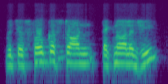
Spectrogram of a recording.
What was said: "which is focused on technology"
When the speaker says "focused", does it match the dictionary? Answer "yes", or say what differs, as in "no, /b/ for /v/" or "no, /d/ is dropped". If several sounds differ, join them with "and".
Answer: yes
